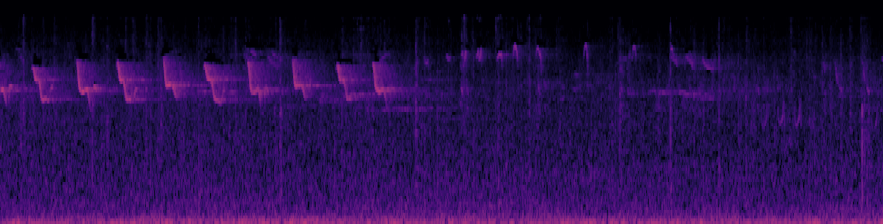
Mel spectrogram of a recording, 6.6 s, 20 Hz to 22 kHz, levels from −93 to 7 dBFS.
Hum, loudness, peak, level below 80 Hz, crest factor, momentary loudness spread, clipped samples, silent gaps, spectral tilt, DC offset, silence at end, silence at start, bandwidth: none; -47 LUFS; -30 dBFS; -54 dBFS; 18 dB; 11 LU; under 0.1%; none; -2 dB/octave; under 0.1%; 0 s; 0 s; 16 kHz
